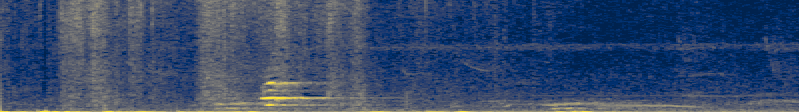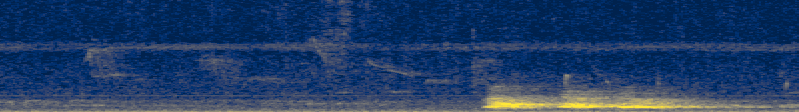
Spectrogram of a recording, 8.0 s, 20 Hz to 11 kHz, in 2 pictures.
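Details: Dog barking intermittently in Hawaiian Paradise Park, Hawaii, on September 2, 2024, part of ongoing uncontrolled neighbourhood barking; distant barks come in a short burst near the start and a louder cluster later, over low background rumble.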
